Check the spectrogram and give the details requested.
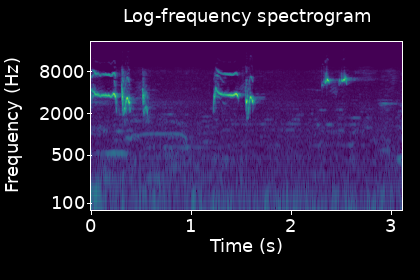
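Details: Long-tailed shrike giving two whistle-and-rasp phrases, each a level high whistle with a harsh scratchy ending, then a softer pair of thin high notes.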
